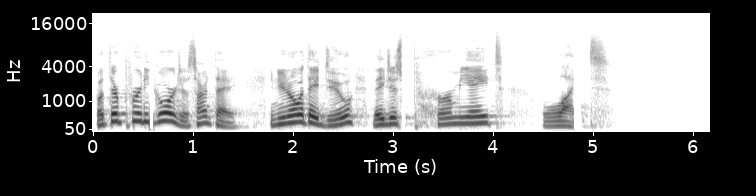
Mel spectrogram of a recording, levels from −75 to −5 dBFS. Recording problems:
choppy; very; at 0.5 s, at 3 s and at 5 s; 5% of the speech affected

